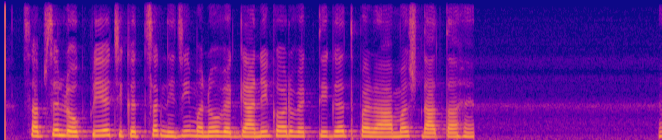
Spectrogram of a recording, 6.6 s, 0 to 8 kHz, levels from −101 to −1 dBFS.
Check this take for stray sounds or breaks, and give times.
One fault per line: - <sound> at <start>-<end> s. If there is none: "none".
none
